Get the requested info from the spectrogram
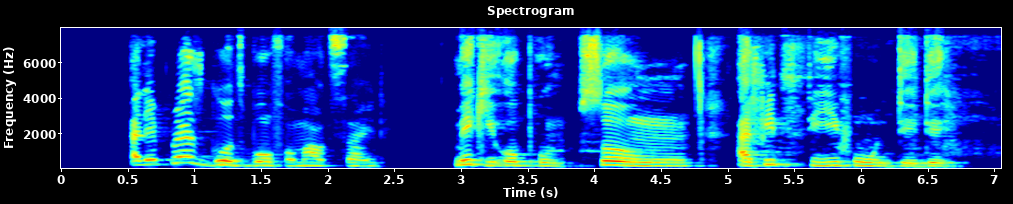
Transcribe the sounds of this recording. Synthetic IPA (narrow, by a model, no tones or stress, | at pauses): adepɾɛsɡoldzbõnfɹɔmaʊtsaɪd | mekiʔopʰʊ̃nsom̩ | aɪfitsiifũn̩dede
